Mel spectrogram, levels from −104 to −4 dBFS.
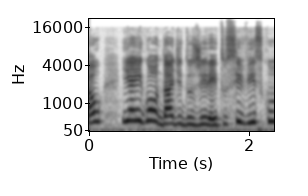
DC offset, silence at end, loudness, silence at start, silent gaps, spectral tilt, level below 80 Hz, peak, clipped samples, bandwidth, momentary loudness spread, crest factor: under 0.1%; 0 s; -17 LUFS; 0 s; none; -2.5 dB/octave; -44 dBFS; -2 dBFS; under 0.1%; over 20 kHz; 6 LU; 16 dB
